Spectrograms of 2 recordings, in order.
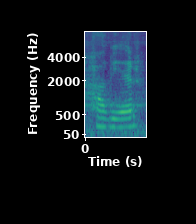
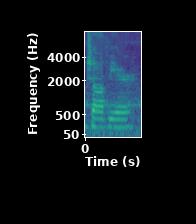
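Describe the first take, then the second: First: The name begins with a breathy H sound. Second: The name begins with an English J sound. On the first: The speaker calls it right. "the J is the H sound of English" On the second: The speaker calls it wrong.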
